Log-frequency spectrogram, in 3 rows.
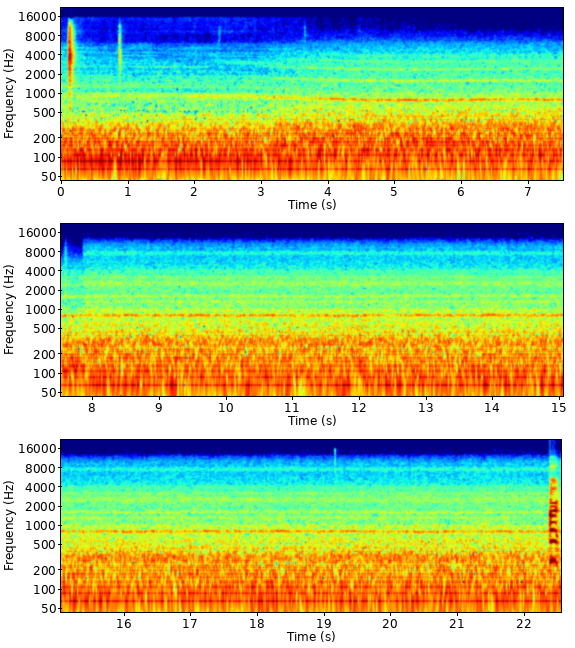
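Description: An airliner's engines spool up in Microsoft Flight Simulator 2024, a steady loud roar with a rising whine that settles into a sustained tone and holds throughout, with no talking.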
